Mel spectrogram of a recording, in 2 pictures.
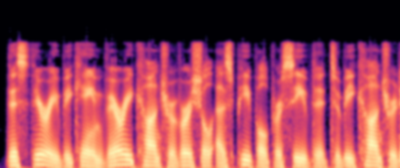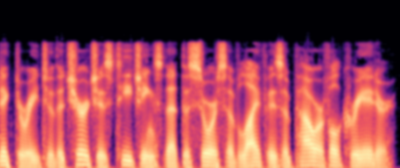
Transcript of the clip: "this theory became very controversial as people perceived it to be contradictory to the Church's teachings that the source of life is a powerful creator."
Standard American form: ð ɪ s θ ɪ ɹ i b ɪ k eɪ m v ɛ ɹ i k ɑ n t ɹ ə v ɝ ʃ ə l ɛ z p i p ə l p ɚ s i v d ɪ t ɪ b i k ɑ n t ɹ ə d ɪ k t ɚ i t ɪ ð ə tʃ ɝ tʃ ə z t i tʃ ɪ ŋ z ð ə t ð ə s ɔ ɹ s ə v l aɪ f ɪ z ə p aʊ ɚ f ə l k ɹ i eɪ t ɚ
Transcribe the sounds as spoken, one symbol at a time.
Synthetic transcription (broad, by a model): ð ɪ s θ ɪ ɹ i b ɪ k eɪ m v ɛ ɹ i k ɑ n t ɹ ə v ɝ ʃ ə l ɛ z p i p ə l p ɚ s i v d ɪ t ɪ b i k ɑ n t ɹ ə d ɪ k t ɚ i t ɪ ð ə tʃ ɝ tʃ ə z t i tʃ ɪ ŋ z ð ə t ð ə s ɔ ɹ s ə v l aɪ f ɪ z ə p aʊ ɚ f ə l k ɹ i eɪ t ɚ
